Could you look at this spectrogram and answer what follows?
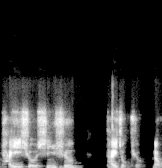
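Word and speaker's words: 大正新脩大蔵経: 일본 그 발음으로는 다이쇼 신슈 다이조큐라고 합니다.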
